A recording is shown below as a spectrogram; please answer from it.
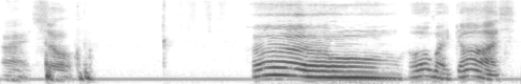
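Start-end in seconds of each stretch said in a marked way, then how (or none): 2.5-5.1 long loud yawn through the words. Real, not acted. Streamer tired and hungry, real drawn-out yawn. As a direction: stretch the words out in a big yawn. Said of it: "I apologize for my yawning".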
